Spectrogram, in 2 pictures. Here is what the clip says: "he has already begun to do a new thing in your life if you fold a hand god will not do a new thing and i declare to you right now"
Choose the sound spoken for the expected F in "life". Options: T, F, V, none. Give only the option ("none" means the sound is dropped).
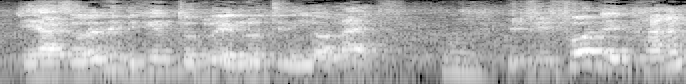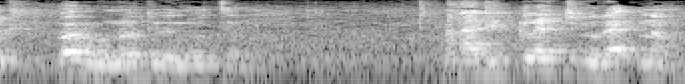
F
